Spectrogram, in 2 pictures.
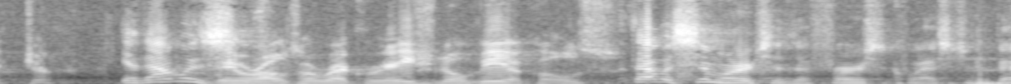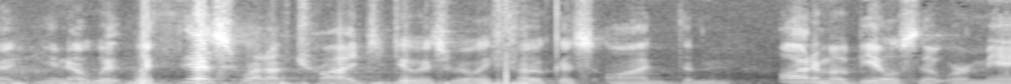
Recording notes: was recorded in front of a live studio audience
